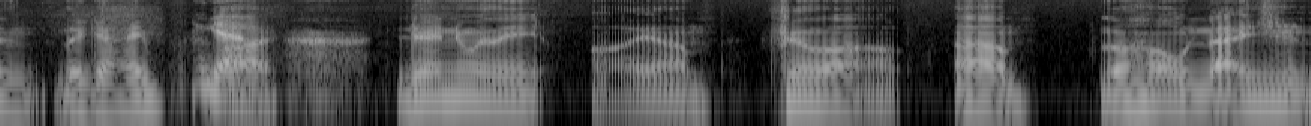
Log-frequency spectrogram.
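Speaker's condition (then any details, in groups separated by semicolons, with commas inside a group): Motor neurone disease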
